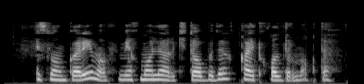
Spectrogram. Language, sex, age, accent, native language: Uzbek, female, 18-24, Xorazm, Uzbek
